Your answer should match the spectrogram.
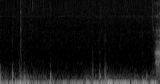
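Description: Handling noise: a run of short, low thumps and knocks, several within two seconds, the strongest about a second and a quarter in.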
